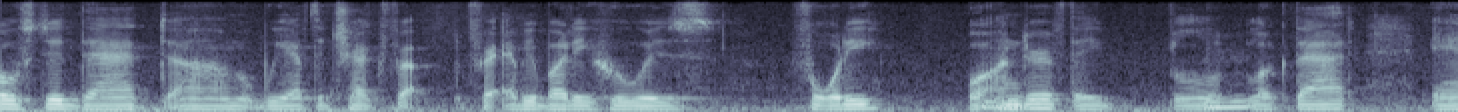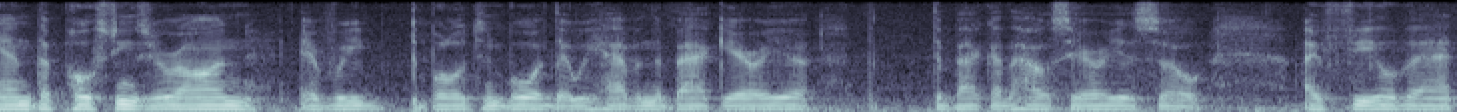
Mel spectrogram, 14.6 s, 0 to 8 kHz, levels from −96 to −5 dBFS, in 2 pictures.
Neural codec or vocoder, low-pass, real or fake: none; 7.2 kHz; real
